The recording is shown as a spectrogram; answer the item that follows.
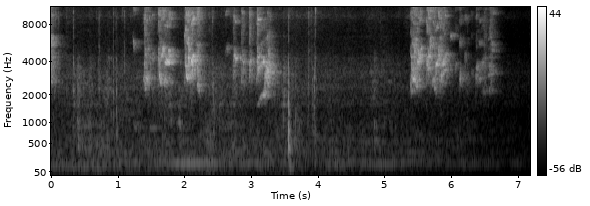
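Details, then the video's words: Asian pied starling (jalak suren) at morning feeding: two groups of raspy, chattering high phrases separated by a pause, a sharp knock between them, low hum beneath. "BURUNG JALAK SUREN SUPAYA GACOR"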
